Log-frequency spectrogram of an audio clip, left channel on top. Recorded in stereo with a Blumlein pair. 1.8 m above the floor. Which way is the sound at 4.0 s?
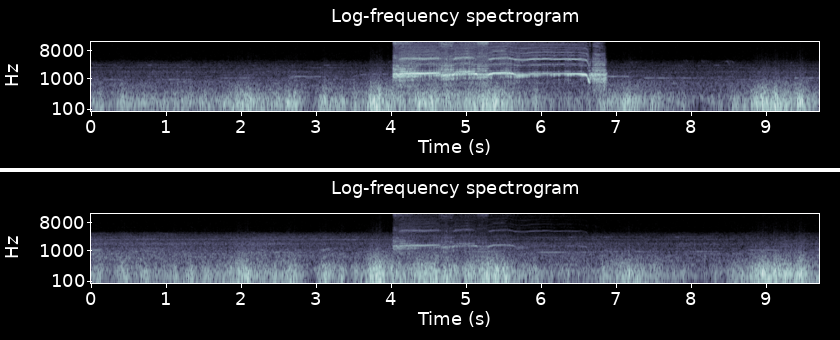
60° left.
